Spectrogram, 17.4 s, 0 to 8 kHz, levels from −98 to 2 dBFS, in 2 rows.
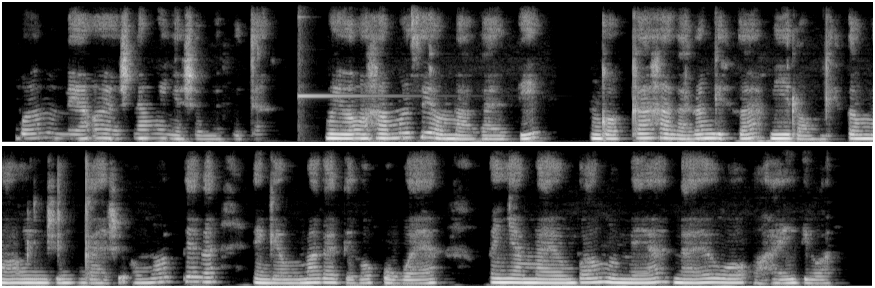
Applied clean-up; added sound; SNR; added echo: none; Glockenspiel; 18 dB; reverberation time 0.2 s.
